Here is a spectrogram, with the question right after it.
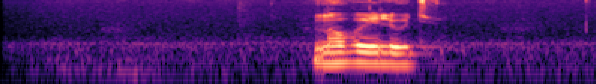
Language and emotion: Russian, neutral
